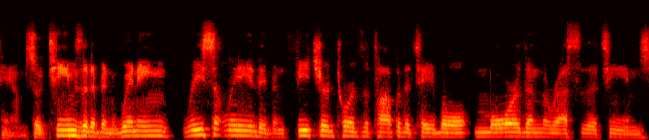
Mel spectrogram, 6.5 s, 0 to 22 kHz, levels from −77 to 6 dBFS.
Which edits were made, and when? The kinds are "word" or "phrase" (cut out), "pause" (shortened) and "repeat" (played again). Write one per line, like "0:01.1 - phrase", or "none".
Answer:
none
